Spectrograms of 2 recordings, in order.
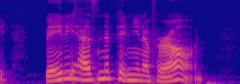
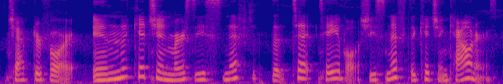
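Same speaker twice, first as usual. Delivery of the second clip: ordinary delivery, nothing marked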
